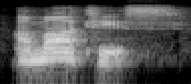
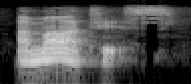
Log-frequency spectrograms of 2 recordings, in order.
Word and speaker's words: amatis: Number four, amatis, amatis, accent on the second A, amatis before the tis.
